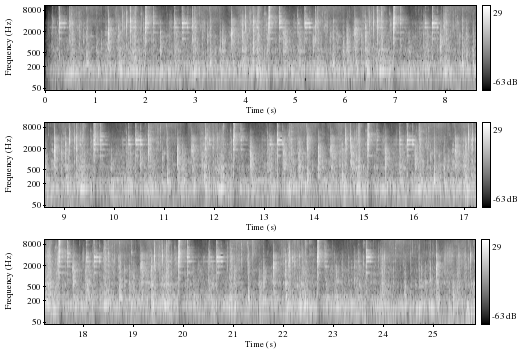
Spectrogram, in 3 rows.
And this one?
Printing Press Mechanics
This is the mechanical sound of a 123 year old letterpress printer. It was recorded as I shot video, using a Rode Video Mic Pro, and because of the dynamics of the sound came out quite well.
mechanism, metal, industrial, clunk, printing-press, machinery, rhythm, press, mechanical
